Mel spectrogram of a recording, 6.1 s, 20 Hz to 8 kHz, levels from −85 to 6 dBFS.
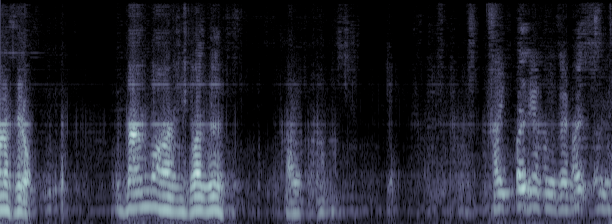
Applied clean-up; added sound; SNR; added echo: neural separator model SepFormer DNS4.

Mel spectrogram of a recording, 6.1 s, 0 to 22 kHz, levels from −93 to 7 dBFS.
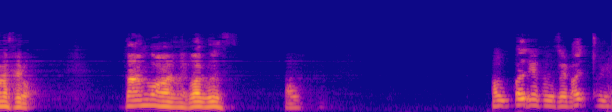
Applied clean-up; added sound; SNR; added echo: neural mask model DeepFilterNet 3.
